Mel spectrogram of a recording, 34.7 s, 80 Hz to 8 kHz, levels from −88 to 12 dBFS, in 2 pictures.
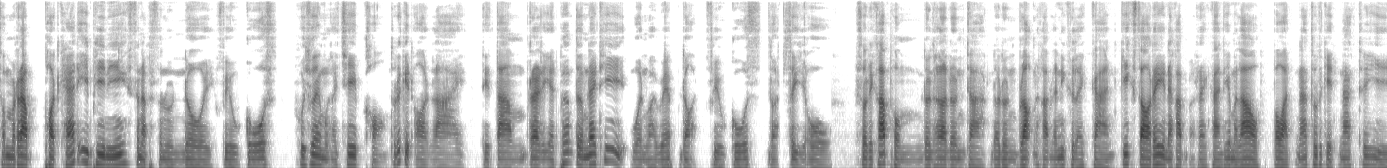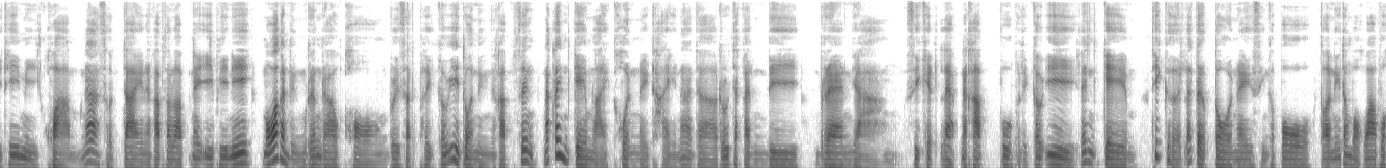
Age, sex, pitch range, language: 20-39, male, 95-115 Hz, Thai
